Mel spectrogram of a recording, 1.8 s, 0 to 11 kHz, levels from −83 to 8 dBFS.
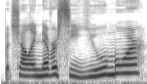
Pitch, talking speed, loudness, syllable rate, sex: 250 Hz, 230 wpm, -16 LUFS, 4.7 syllables/s, female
